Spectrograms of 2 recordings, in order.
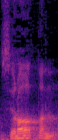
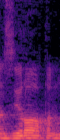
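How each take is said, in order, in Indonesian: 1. Diawali dengan bunyi s biasa. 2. Diawali dengan bunyi z. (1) "dia baca sin" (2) "ada yang ziratan"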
